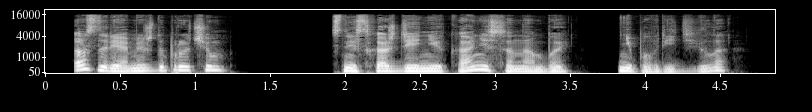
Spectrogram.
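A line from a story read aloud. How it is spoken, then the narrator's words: Sly, drawling. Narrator (Russian): ехидно протягивает Гильям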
